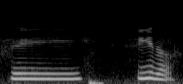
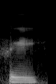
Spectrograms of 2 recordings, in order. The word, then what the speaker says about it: feather: Feather. Not fee. Feather. Feather.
